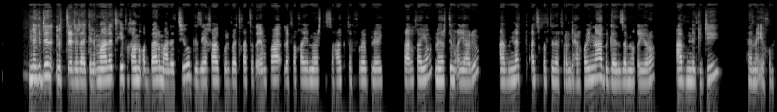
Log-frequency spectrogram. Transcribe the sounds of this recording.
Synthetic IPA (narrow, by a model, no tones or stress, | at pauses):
nɨɡd̪ɨnmɨt̪ʰːɨʕlɨlaɡɨnmalɐt̪hiβkamɨkʼbalmalɐt̪ɨjːuɡize̞xaɡulbɐt̪kʰat̪ʰːɐt̪ʼɐ̰ʔjimkʰalɐfɐxajimɨhɨɾt̪ʰi̥sɨxakʰɨ̥t̪ʰɐfɾoblek̚ | kʰalkʰajːomɨhɨɾt̪ʰimɨχʼɨjːaɾju | ʔaβɨnːɐt̪̚at̪ʰɨ̥xɨlt̪ʰinɐfɾɨnd̪ɨħɾkʰo̞jnabɨɡɐnzɐβnɨqʼɨjːɪɾo | ʔaβnɨɡd̪i | hɐmɐ̰ʔḭxum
